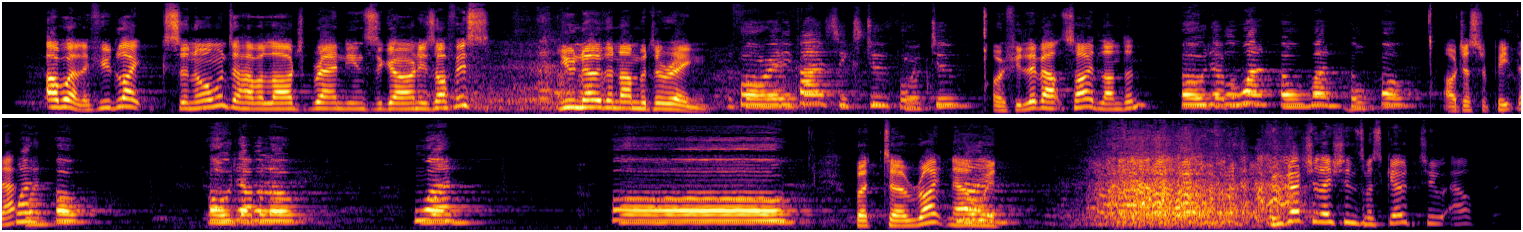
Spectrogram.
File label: phone in; radioactive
